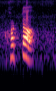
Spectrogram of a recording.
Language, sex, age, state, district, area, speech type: Odia, female, 45-60, Odisha, Rayagada, rural, read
